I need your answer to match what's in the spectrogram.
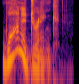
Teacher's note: The grammar is incomplete, but the meaning is clear because of the context and the rising intonation.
